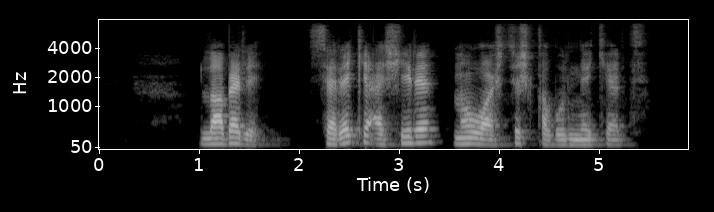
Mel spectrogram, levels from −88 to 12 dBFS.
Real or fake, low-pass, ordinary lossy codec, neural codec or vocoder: real; 7.2 kHz; MP3, 48 kbps; none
